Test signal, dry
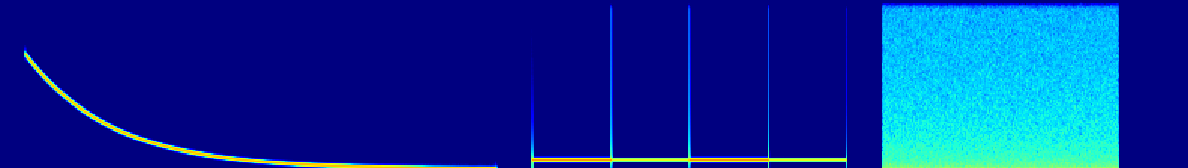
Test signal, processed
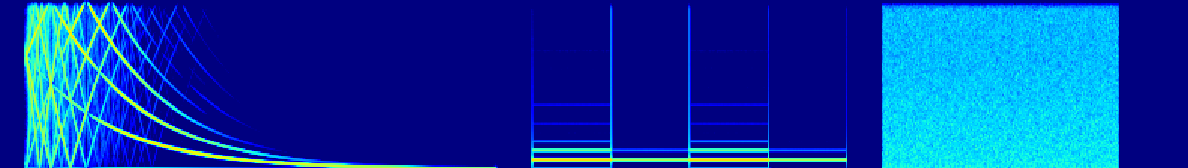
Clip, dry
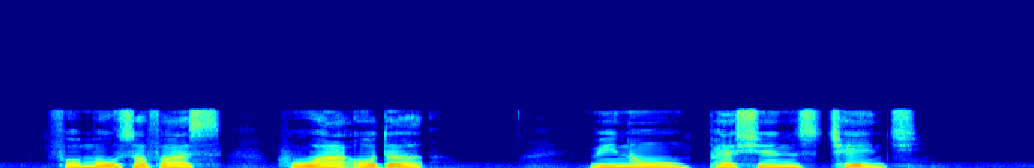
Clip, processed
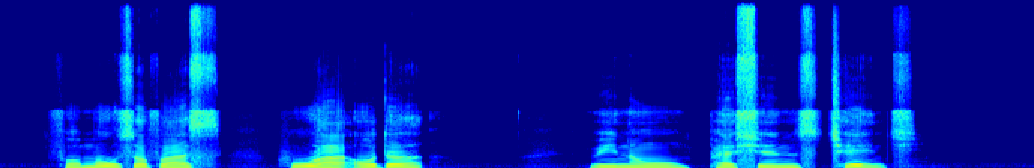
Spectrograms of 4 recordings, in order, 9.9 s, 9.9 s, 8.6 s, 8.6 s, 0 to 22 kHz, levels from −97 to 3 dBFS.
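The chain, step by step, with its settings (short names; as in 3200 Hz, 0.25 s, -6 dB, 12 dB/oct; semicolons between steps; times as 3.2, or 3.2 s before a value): tracing distortion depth 0.1 ms; tilt +2.5 dB/oct; gain -8 dB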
